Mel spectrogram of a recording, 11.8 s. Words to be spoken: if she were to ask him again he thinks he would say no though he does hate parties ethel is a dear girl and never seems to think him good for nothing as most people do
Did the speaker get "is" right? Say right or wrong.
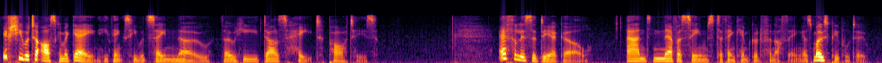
right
